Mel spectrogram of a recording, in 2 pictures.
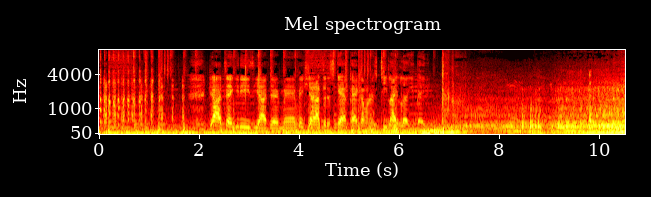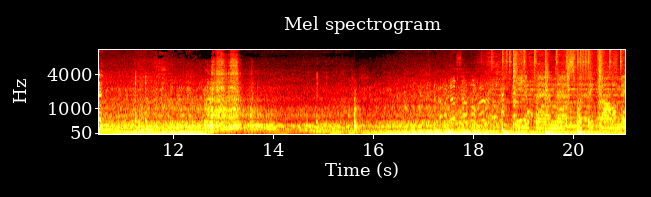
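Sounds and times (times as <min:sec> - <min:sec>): car engine rumbling and revving: 0:00.0 - 0:21.0
sharp exhaust pop: 0:06.8 - 0:07.4.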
